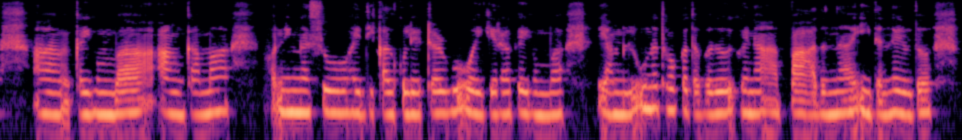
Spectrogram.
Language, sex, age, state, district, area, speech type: Manipuri, female, 18-30, Manipur, Bishnupur, rural, spontaneous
